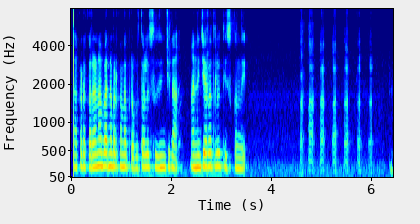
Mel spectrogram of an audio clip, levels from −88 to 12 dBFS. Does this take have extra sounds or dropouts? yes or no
yes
